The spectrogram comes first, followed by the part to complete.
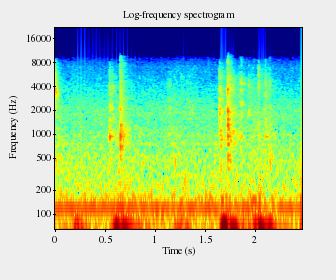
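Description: A few keystrokes on a computer keyboard, typing a short word.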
